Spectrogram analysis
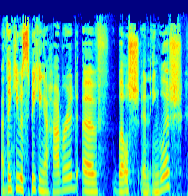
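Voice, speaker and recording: A middle-aged woman with a Southern US accent, co-hosting a podcast in casual chat, chatty and quick to chime in. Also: mid-range voice, smooth, no room sound, studio quality. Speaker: podcast co-host.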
